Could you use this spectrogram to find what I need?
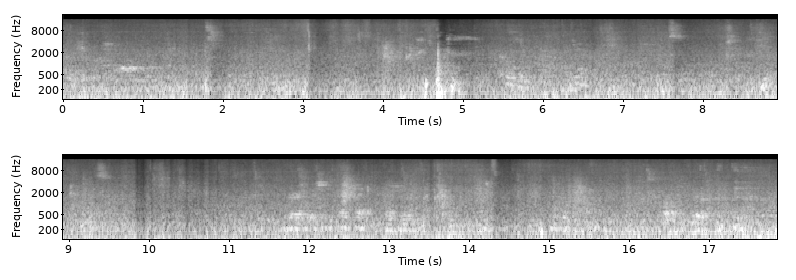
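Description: Men and women murmur and talk quietly in a room.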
